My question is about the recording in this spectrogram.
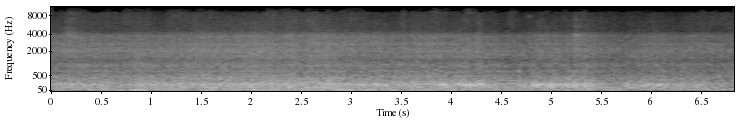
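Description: Hokuso Railway 9100 series train running through a subway tunnel, heard from inside the car: a dense, steady rumble of wheels on rails, easing off slightly near the end as the train slows on the approach to a station.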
